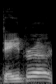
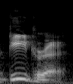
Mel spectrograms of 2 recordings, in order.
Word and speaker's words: Daedra: Well, it's funny because you hear NPCs in Oblivion pronounce Daedra two different ways also, and you'll hear NPCs comment on that, Daedra or Deidre. Like, I thought it was Daedra, but okay.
